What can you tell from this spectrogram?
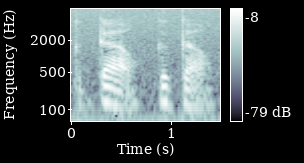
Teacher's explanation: the velar sound is having a backwards effect on the preceding consonant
